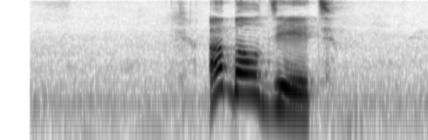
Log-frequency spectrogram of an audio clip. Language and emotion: Russian, positive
